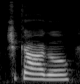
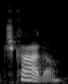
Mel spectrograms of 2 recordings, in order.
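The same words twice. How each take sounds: First: "Chicago" overpronounced with a CH start; mock the wrong "Chicago", louder chi-KAH-go; mispronunciation. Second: "Chicago" as shi-KAH-go; unexaggerated local "Chicago", shi-KAH-go; correct pronunciation. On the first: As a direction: exaggerate the syllables of "Chicago". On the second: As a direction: say "Chicago" simply, short first syllable. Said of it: "Not Chicago". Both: Shown as a demonstration.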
